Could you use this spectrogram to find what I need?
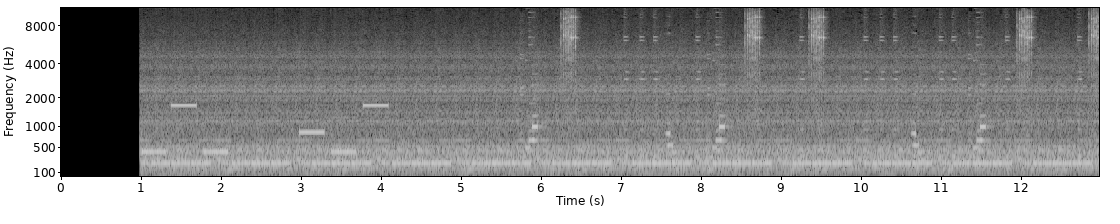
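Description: A low electronic tone pulses steadily in an even rhythm.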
